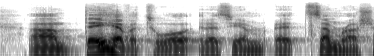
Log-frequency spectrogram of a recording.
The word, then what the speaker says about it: SEMrush: They have a tool at SEMrush, I should say. That's the right way to pronounce it.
